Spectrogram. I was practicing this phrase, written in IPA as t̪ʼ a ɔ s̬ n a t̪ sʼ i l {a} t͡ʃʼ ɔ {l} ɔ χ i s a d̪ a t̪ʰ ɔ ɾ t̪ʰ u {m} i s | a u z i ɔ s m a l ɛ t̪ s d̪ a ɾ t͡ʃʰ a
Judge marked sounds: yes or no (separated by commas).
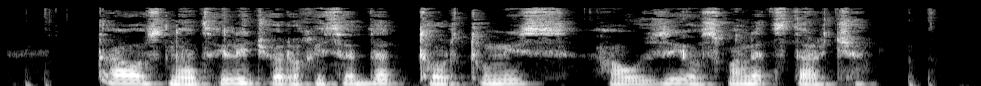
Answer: no, no, yes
